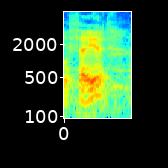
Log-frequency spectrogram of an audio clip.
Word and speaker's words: Lafayette: Uh then I went to work in a small town called Lefayet or Lafayette if you want to spell it. Um Lefayet, Tennessee and that was a culture shock for me in my life.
